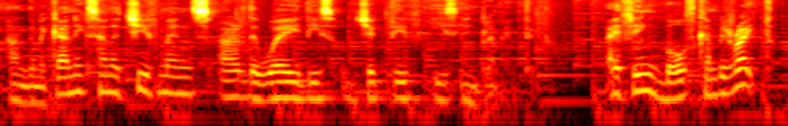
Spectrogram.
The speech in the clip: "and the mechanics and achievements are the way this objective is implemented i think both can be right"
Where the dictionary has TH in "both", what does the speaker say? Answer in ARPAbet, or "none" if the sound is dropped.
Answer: TH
